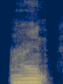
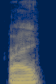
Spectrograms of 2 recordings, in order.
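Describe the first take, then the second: Both takes have the same delivery.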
